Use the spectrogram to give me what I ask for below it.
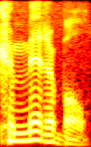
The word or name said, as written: committable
